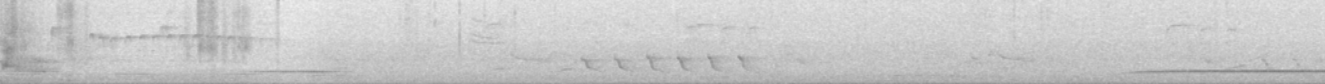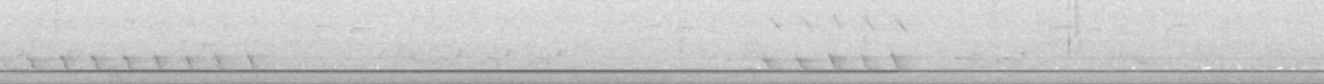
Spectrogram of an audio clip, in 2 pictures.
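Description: Frogs calling: one long, steady high trill begins about eleven seconds in and holds to the end. A brief trill comes near the start, and three short rattling call series sound higher up.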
